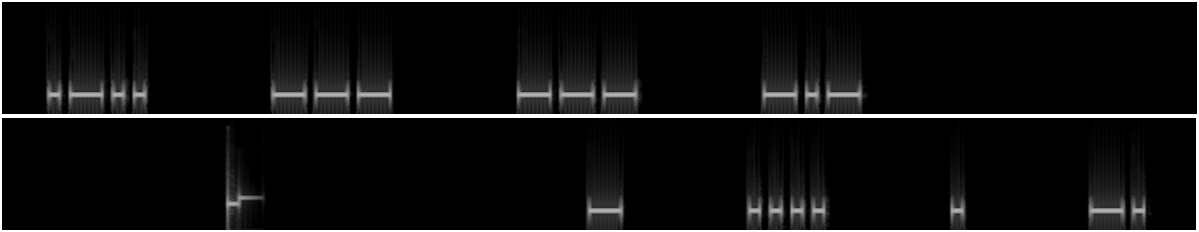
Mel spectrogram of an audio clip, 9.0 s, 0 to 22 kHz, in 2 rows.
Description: Morse code, heard as a keyed tone, about 31 wpm, spaced as for 14 wpm, 700 Hz. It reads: LOOK THEN
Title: 4x Character Spacing - Top 100 Words - 30wpm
